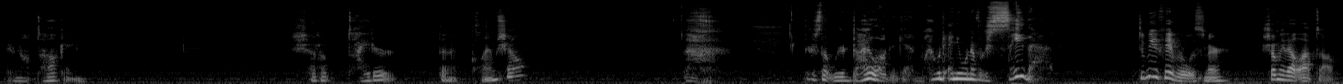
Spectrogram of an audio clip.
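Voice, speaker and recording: A woman performs an indignant policewoman who knows she is stuck in a script. Her slightly rough-edged voice swings widely in pitch as she delivers her lines with sarcasm and theatrical exasperation, in the style of a dramatic audio roleplay. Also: full character voice. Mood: suspicious, irritated. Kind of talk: ASMR audio roleplay monologue, dramatic acting.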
